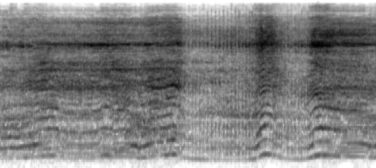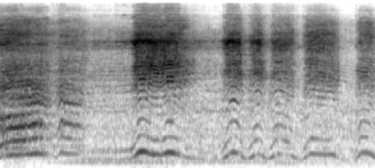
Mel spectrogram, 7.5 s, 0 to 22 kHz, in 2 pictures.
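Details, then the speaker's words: Traxxas T-Maxx 3.3 nitro engine, first run after 8+ years stored, on 20% nitro fuel it was tuned for, very cold rainy weather: shrill engine revs up and down cleanly in quick bursts, holding steady; runs nearly perfect. "they start it up and it runs damn near perfect"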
